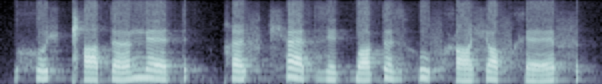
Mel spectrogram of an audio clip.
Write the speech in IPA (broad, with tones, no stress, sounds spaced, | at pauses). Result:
x ʊ˨˩˦ ʃ ǁʰ ɑ˩ t ɜ˨˩˦ ŋ ɛ˥˨ t | qʰ i˨˩˦ f t͡ʃʰ æ˥˨ t z ɪ˨˩˦ ɡ͡b ɒ˨˩˦ t ə˥˨ z h u˥˨ f x ɑ˩ ʃ ɒ˥˨ f x ɛ˨˩˦ f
